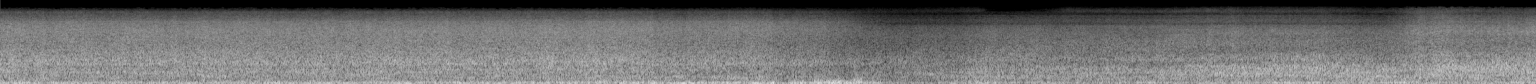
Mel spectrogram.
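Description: Water splashes and trickles steadily from a fountain nearby.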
